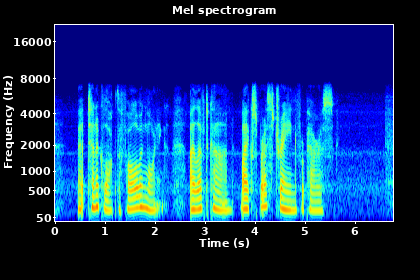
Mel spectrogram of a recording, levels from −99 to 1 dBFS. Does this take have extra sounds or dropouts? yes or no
no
